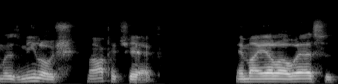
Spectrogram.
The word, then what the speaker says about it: Miloš: But the S in their language is pronounced like an SH. Mm-hmm. We had one of the guys that worked for us, PhD, was a, his name was Miloš Makacek.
